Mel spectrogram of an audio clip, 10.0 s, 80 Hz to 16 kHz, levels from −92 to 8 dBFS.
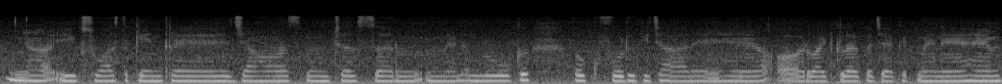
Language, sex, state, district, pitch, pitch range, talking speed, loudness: Hindi, female, Chhattisgarh, Kabirdham, 215 Hz, 210-225 Hz, 120 wpm, -29 LUFS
